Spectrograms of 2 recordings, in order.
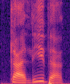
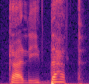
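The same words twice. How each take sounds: First: The stress is on the second syllable. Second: The stress is on the last syllable. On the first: The speaker calls it wrong. "No, tampoco" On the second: The speaker calls it right. "Es dat"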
